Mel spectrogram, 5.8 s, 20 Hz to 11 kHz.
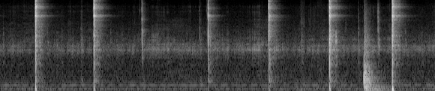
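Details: Top-load washer that takes the Whirlpool/Maytag/Kenmore W10006355 shift actuator: sharp, loud, unevenly spaced clicks, about eight in six seconds, over a faint hum. A faulty shift actuator is suspected; actuator and splutch cam are to be replaced.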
